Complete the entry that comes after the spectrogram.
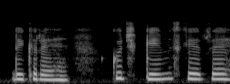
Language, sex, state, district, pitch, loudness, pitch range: Hindi, female, Uttar Pradesh, Jalaun, 245 Hz, -26 LUFS, 235-255 Hz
